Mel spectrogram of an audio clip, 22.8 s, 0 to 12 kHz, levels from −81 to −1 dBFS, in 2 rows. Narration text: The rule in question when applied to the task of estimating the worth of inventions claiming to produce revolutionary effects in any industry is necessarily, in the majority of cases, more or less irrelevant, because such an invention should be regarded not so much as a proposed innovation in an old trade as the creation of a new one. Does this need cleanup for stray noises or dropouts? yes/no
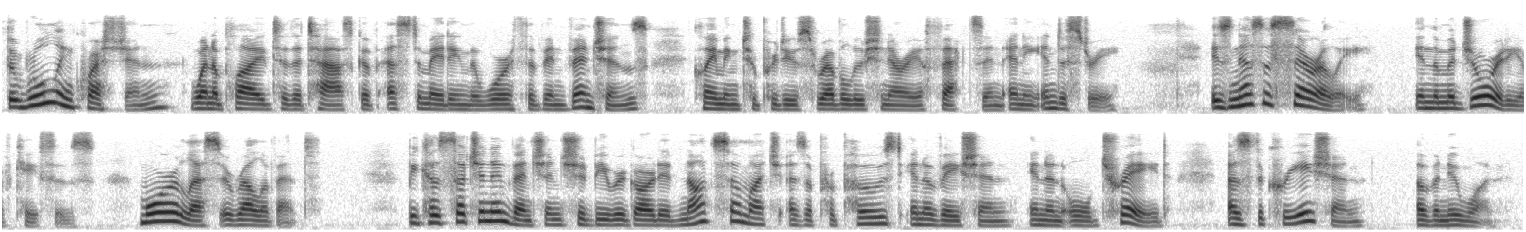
no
